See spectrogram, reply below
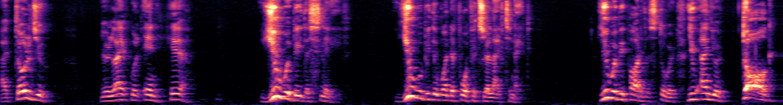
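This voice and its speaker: A man's voice: a little high, warm tone, reverberant. A man voicing a defiant enslaved fighter. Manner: fierce, declamatory.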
